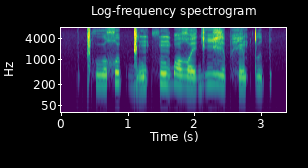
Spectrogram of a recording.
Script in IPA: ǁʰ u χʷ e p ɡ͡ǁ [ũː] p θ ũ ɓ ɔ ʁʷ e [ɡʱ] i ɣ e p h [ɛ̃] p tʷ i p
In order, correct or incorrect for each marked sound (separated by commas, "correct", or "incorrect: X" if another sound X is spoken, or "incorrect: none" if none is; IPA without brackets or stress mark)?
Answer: incorrect: ũ, correct, incorrect: ẽ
